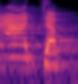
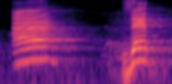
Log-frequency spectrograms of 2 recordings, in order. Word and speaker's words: azab: Padahal mestinya azab tuh, azab. Adab itu siksa atau adab ini nih pakai alif nanti tata cara atau sopan santun. Kalau bacanya ajab itu bujang. Tuh bujang. Itu ajab Allah.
